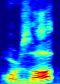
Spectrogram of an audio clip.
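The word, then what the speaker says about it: orgeat: It's actually apparently pronounced Orzot and it's used in things like my ties.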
